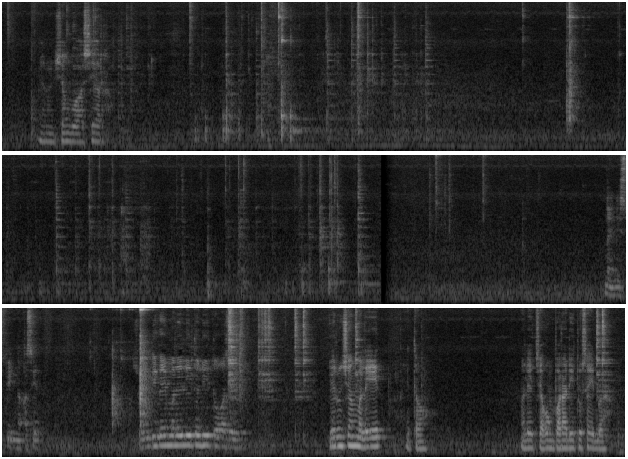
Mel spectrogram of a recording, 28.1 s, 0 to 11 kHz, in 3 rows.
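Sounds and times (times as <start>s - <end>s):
metal bicycle sprockets clinking: 0.9s - 6.8s, 21.9s - 24.2s, 27.4s - 28.0s.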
